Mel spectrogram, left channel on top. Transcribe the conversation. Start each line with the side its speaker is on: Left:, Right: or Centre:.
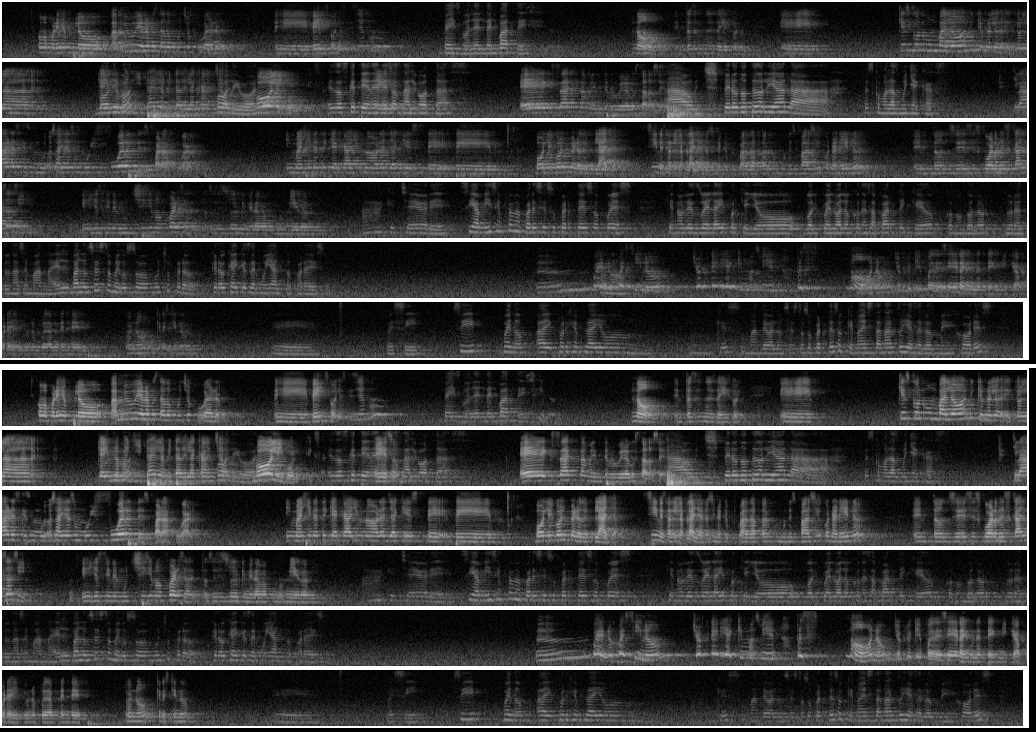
Right: Como por ejemplo, a mí me hubiera gustado mucho jugar eh, béisbol, ¿es que se llama?
Left: Béisbol, el del bate.
Right: Sí. No, entonces no es béisbol. Eh, que es con un balón y que uno lo- eh, con la, que
Left: ¿Voleibol?
Right: hay una mallita en la mitad de la cancha.
Left: Voleibol.
Right: Voleibol, exacto.
Left: Esas que tienen
Right: Eso,
Left: esas nalgotas.
Right: exactamente, me hubiera gustado hacer.
Left: Ouch. Pero no te dolía la, pues como las muñecas.
Right: Claro, es que es muy, o sea, ellas son muy fuertes para jugar. Imagínate que acá hay una hora ya que es de, de mm, voleibol, pero de playa, sin estar en la playa, ¿no? Sino que adaptan como un espacio con arena. Entonces
Left: Mm,
Right: es jugar descalzas y ellas tienen muchísima fuerza. Entonces eso es lo que me daba como miedo a mí.
Left: Ah, qué chévere. Sí, a mí siempre me pareció súper teso, pues, que no les duela y porque yo golpeo el balón con esa parte y quedo con un dolor durante una semana. El baloncesto me gustó mucho, pero creo que hay que ser muy alto para eso.
Right: Mm, bueno,
Left: ¿O no?
Right: pues sí, ¿no? Yo creería que más bien, pues no, no, yo creo que puede ser alguna técnica por ahí que uno pueda aprender, ¿o no? ¿Crees que no?
Left: Eh, Pues sí, sí. Bueno, hay, por ejemplo, hay un, un- ¿qué es? Un man de baloncesto súper teso que no es tan alto y es de los mejores.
